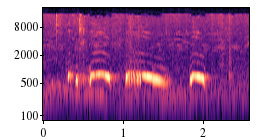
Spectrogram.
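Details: Spotted dove lure call for prompting doves to sing: a full phrase of mellow coos, a few quick short notes, a long drawn croon sliding downward, then one clear closing coo, with a soft lower cooing underneath.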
